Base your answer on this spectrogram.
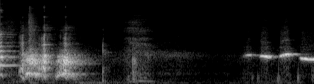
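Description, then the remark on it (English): A dog barks sharply, two quick loud barks followed by a couple of softer ones, then a pause before a high, wavering whistling tone. “Oh, God, my dog is destroying me!”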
